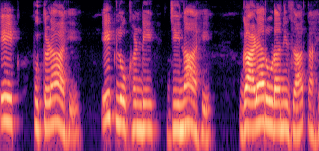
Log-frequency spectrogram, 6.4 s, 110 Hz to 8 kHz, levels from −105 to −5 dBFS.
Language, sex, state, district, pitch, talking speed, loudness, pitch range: Marathi, female, Maharashtra, Chandrapur, 215 Hz, 105 wpm, -20 LUFS, 200-240 Hz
